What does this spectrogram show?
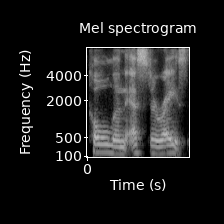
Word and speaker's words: cholinesterase: of bulky word so this kind of helps us to pronounce it colon esterase inhibitors so we know that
